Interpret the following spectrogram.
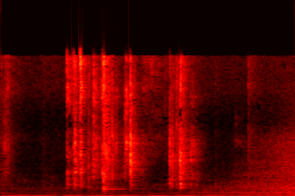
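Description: A few light clicks and taps, scattered and irregular, in a quiet small room.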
